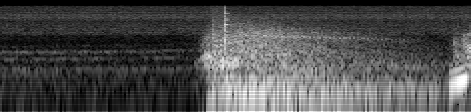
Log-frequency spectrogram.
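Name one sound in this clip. A golf club strikes a ball with a sharp whack.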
